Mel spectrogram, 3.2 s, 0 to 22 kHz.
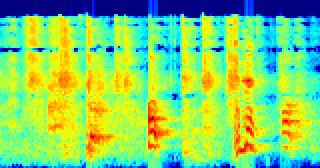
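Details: Labrador Retriever puppies Josie and Jackson jumping up for a banana held above their heads, recorded March 21, 2018; a run of short, sharp yips and high barks, about one burst every half second, some rising into squeaky whimpers.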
